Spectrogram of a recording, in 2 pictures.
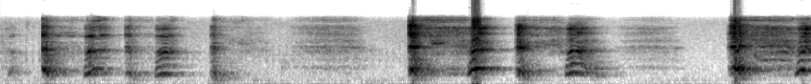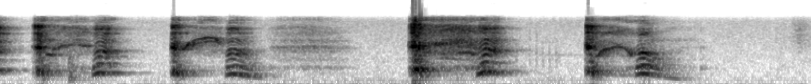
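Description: A woman coughing hard on bong smoke she has just inhaled: about six runs of short, harsh coughs, several in quick succession each time, with brief pauses between.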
